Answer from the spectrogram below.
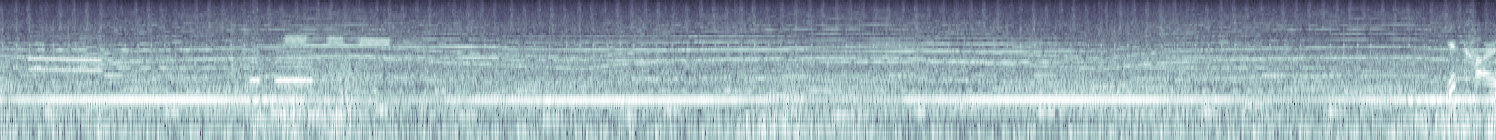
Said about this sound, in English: Your car is like fucking making the worst noise ever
